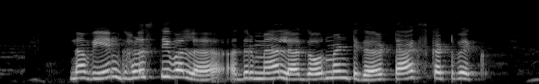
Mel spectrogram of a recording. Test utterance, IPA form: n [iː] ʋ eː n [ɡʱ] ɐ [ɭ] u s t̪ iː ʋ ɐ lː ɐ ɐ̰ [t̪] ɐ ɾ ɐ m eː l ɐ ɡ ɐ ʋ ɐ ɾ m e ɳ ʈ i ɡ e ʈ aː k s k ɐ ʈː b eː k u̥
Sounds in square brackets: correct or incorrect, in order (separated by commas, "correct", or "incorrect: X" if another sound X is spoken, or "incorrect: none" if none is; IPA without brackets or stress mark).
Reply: incorrect: aː, correct, correct, incorrect: d̪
